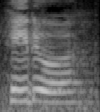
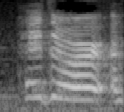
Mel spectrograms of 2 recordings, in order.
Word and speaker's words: hej då: Hej då. Hej då. Okay, so This is Elsa. And hej då. Hej då. Hej då. I just said hey door. Hej då.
